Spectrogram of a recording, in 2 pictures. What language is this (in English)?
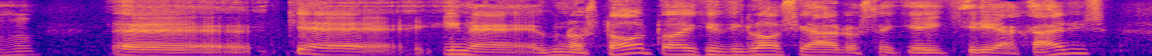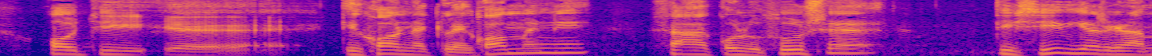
Greek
